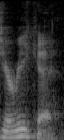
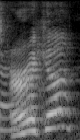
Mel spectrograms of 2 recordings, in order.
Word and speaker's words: Erica: Blaze says Eureka. Wait, how did you say it? Eureka? Eureka? Really? I said Erica. Erica. Oh my god, it's Erica?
